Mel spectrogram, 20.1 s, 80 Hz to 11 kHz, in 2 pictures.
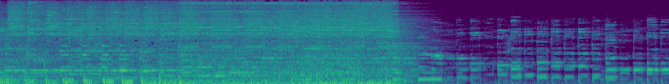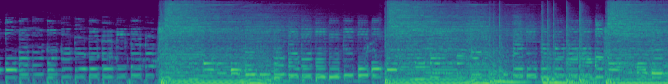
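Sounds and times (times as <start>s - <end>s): lone guitar picking notes: 0.0s - 20.0s
rock band playing: 0.0s - 20.0s.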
